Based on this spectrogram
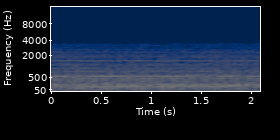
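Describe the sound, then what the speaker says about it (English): Turbine engine of an AH-64 Apache attack helicopter starting up in the DCS flight simulator, a loud, steady whine and rumble with a sustained high tonal note, continuous and close with no talk. "There's the one engine."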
